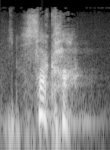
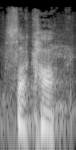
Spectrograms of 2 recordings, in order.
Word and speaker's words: sakha: So, Sakha, K-H long A, Sakha, K-H-A long, Sakha.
